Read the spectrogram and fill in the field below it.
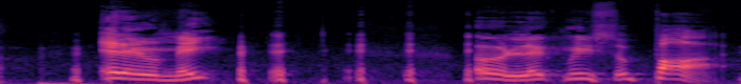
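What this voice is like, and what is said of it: Put-on British accent. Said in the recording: “It was my British accent.”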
